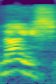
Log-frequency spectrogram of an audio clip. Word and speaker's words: gneiss: Now, we have looked at gneiss before. Gneiss is spelled G-N-E-I-S-S.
